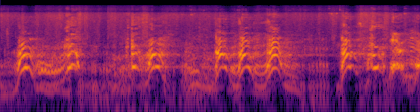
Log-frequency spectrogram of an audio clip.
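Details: Skye Terrier barking in a fast run of sharp, arched yaps, roughly eight in four seconds, each with bright rising-then-falling harmonics; faint background hiss.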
